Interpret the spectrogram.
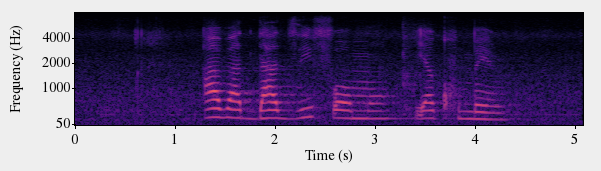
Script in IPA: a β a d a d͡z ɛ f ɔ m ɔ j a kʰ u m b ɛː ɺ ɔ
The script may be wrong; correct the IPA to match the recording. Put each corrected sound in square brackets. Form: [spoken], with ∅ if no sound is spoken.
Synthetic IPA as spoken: a β a d a d͡z [i] f ɔ m ɔ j a kʰ u m b ɛː ɺ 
